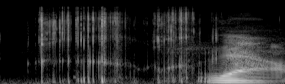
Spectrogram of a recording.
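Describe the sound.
Deep-fried pork rinds from a keto charcuterie board crunched between the teeth: many sharp, crisp crackles in quick succession, followed by a voice.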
